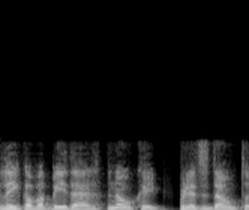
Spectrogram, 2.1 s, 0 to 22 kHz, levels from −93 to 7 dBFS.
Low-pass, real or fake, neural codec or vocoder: 7.2 kHz; fake; codec, 16 kHz in and 24 kHz out, 0.4 kbps, LongCat-Audio-Codec, fine tuned four codebook decoder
